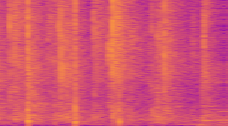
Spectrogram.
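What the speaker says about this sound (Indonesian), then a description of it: "beri tepuk tangan untuk kita semua" A classroom group clapping in unison at a school session, three or four firm rhythmic claps over a steady murmur of room noise, fading out toward the end.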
